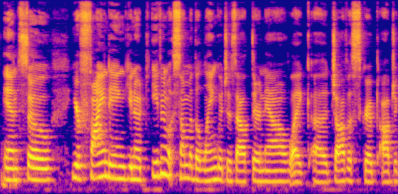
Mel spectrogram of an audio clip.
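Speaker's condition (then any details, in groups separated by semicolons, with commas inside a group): No condition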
